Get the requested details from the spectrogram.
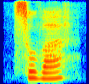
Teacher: Noun plus. Var. With a rising tone turns into a question. Su var. Equals, is there water?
